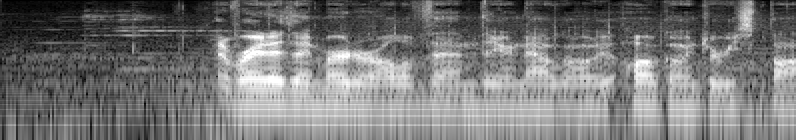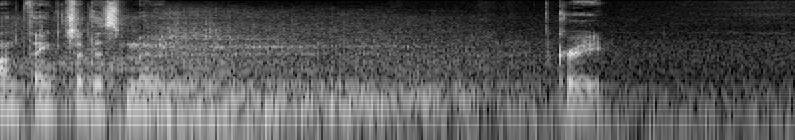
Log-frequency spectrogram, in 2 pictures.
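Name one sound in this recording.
A deep, eerie swelling chord rises loudly and slowly fades away.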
